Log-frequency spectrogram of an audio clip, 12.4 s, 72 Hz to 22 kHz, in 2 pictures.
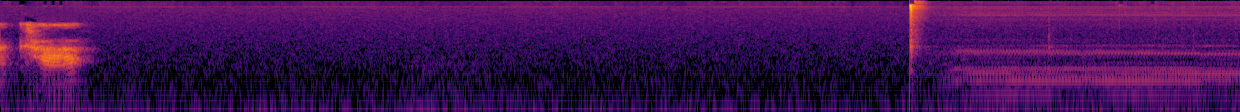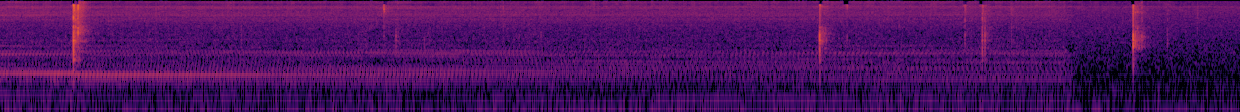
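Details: An Allwell Thai-speaking automatic upper-arm blood pressure monitor, cuff about 3 inches above the elbow crease with the arm on a table: button click, cuff pump hum, then clicks; the reading was 107/69 mmHg, pulse 77, normal.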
